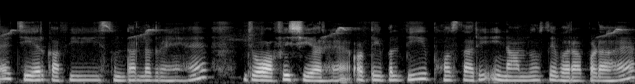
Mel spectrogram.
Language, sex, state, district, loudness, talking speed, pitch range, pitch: Hindi, female, Chhattisgarh, Raipur, -19 LUFS, 200 wpm, 185-220 Hz, 200 Hz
